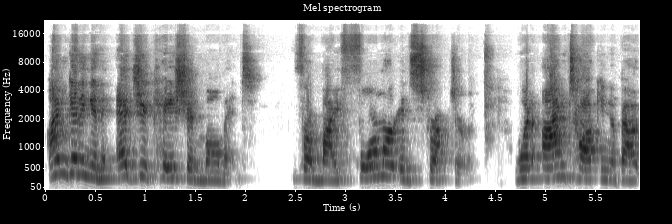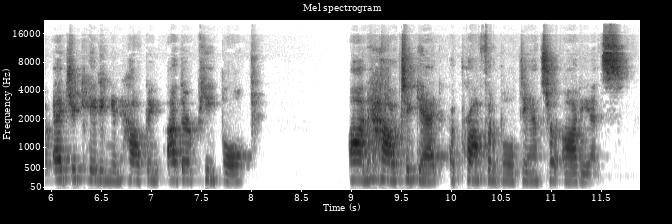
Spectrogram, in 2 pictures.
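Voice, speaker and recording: A woman dance physical therapist teaching an online course lesson in a casual, animated way, talking straight to viewers and often restarting her sentences. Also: on the high side, moderate pace, low-quality recording. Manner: reads messages aloud.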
